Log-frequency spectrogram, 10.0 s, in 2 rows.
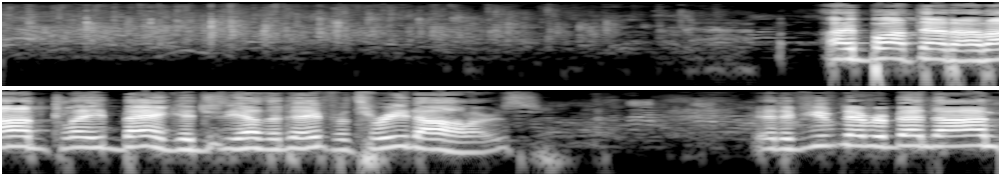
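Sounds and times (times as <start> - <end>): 
applause: 0.0 - 3.8
speech: 4.1 - 7.7, 8.8 - 9.9
laughter: 5.8 - 9.9.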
